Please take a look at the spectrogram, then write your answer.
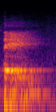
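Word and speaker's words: Thwe: My surname is Tay, T-H-W-E. Don't pronounce it as T because of everything I'm not good.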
